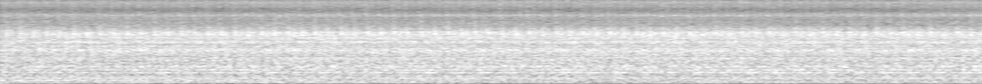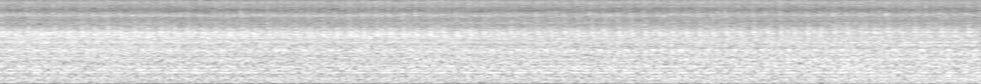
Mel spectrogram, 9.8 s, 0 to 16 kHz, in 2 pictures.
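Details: 2011-2015 Chevy Cruze 1.8L after timing cover, gasket and water pump replacement for oil in coolant, burning off spilled oil: steady even idle with light quick valvetrain patter, no irregular knocks or misses; normal.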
